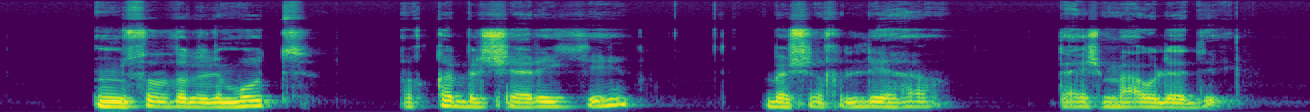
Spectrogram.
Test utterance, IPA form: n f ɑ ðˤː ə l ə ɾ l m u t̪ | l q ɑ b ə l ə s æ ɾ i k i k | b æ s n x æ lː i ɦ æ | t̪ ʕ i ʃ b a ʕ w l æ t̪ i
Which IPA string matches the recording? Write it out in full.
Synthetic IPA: n f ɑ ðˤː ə l ə l m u t̪ | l q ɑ b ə l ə ʃ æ ɾ i k i | b æ ʃ n x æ lː i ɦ æ | t̪ ʕ i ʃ m a ʕ w l æ d̪ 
